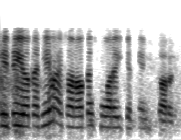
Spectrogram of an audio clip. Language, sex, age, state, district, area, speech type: Kashmiri, male, 18-30, Jammu and Kashmir, Pulwama, urban, conversation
